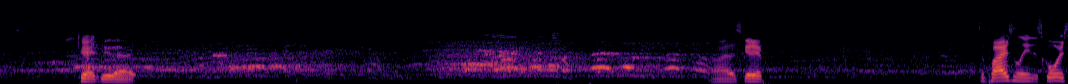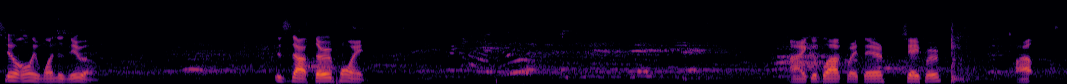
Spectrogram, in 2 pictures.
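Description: Young men shout and cheer loudly in short bursts.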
